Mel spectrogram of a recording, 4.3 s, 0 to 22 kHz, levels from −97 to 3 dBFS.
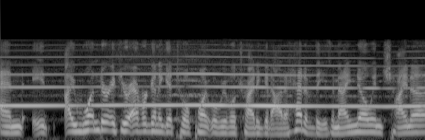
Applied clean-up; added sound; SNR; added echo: none; Wind instrument, woodwind instrument; -2 dB; none.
